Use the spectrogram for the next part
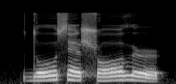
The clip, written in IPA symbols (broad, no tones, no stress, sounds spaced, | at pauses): d o s ɛ ʂ ɔ ð ə˞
